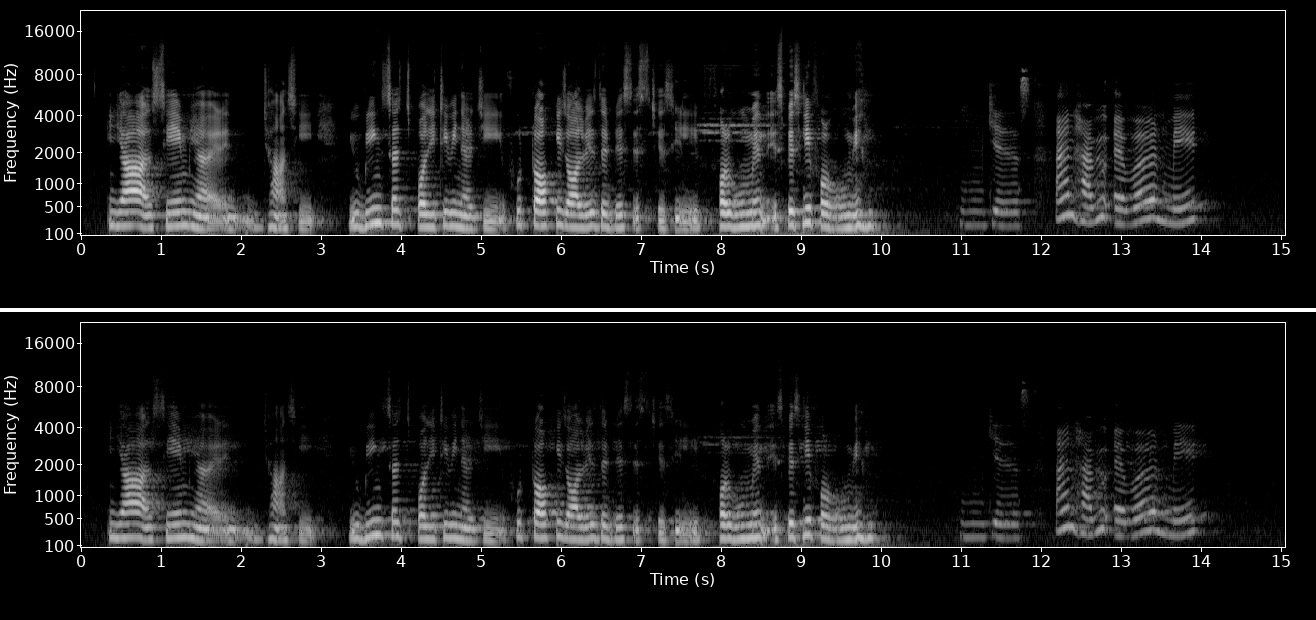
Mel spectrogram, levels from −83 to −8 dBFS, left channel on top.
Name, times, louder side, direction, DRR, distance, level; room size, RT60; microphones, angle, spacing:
voice 1, 0.3-2.9 3.3-10.0, left 3 dB, 85° left, 1.1 m, -31 dB
voice 2, 11.0-13.9, left 3 dB, 50° left, 1.4 m, -41 dB
28.0 x 26.5 x 5.8 m
head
